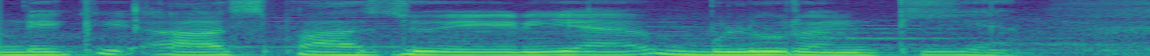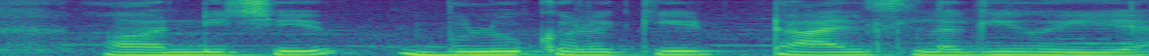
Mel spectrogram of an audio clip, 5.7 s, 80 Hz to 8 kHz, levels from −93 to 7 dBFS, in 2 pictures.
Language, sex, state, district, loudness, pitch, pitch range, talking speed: Hindi, male, Uttar Pradesh, Hamirpur, -16 LUFS, 150 Hz, 145-160 Hz, 185 wpm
